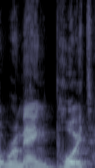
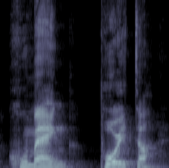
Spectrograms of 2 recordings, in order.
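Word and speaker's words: Poite: this game was also roman poet i think it's pronounced humane poet he's uh his last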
